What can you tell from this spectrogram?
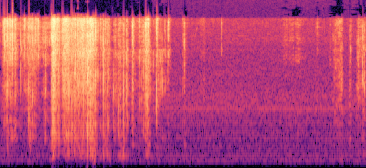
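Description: Crinkling and tearing of a trading-card pack wrapper being opened by hand: a dense crackle for about two seconds, then faint rustling of cards near the end.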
